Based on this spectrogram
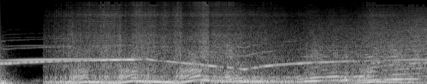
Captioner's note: engines revving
